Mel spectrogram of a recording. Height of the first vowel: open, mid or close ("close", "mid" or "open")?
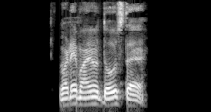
mid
